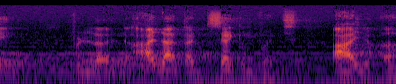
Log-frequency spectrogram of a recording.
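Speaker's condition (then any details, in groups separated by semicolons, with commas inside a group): Cerebral palsy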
